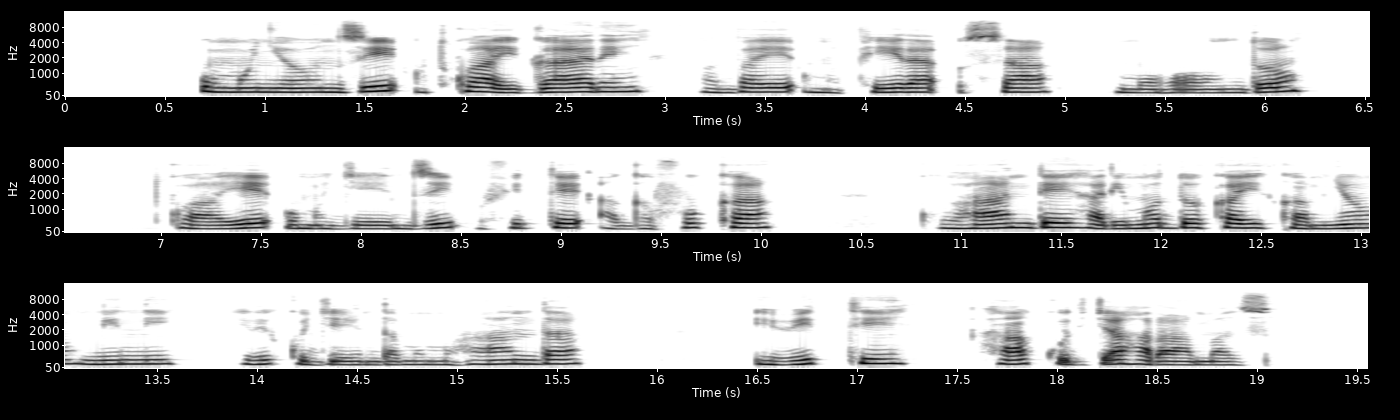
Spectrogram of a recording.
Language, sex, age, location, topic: Kinyarwanda, female, 25-35, Kigali, government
